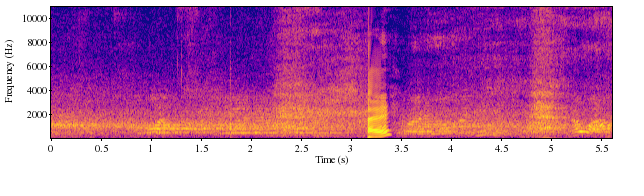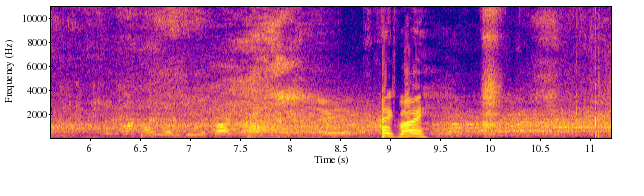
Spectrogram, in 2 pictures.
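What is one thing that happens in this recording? Men shout and call out across the echoing rink.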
